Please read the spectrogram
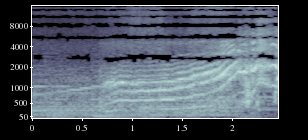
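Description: A cat yowling: a drawn-out caterwaul that starts a little way in and climbs steadily in pitch and loudness, the wail of a cat squaring up to another cat.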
